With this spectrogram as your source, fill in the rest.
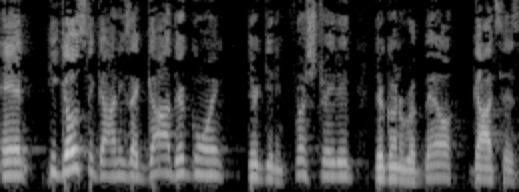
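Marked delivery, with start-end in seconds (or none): none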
